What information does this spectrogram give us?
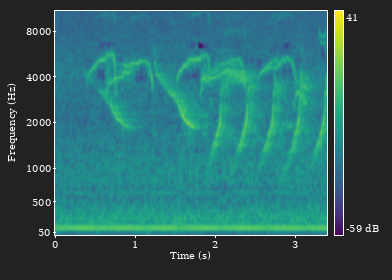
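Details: At the Decorah North nest during feeding, dated 04 01 2022, a bald eagle gives rapid chattering whistles. Looping falling slurs run into quick rising chirps, about three per second, over a continuous low hum.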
